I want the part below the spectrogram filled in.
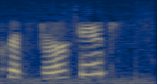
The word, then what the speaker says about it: cryptorchid: He was, am I saying it right, cryptorchid? – Oh, yeah.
